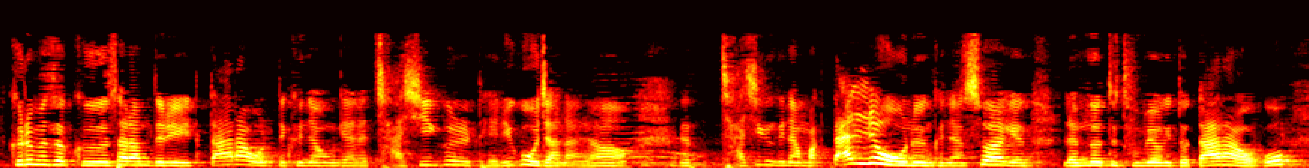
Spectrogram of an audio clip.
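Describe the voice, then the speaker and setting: A woman's voice: mid-range voice, brisk, hardly any pauses, a little hiss or hum. A woman, a pastor's wife, giving an earnest, chatty testimony at a church camp, full of fillers.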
